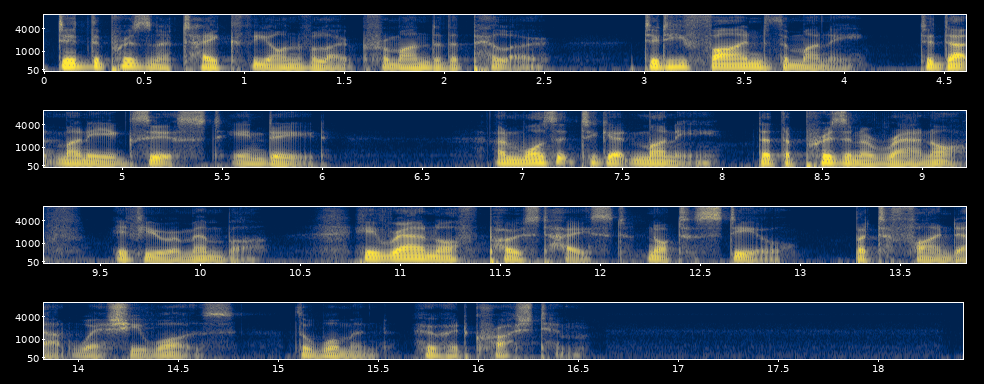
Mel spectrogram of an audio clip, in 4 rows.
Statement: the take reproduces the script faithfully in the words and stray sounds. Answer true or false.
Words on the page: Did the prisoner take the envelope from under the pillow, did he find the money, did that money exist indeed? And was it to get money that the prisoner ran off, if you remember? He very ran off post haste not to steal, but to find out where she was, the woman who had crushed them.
false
